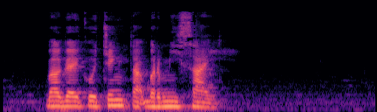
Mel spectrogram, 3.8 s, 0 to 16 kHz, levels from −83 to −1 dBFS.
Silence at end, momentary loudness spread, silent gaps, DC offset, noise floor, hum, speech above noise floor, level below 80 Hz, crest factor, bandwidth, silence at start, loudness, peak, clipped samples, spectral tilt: 1.55 s; 7 LU; none; under 0.1%; -59 dBFS; none; 36 dB; -52 dBFS; 20 dB; 11.5 kHz; 0.45 s; -24 LUFS; -6 dBFS; under 0.1%; -6 dB/octave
